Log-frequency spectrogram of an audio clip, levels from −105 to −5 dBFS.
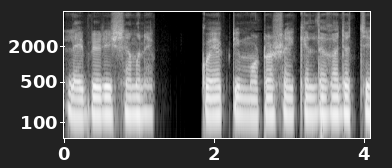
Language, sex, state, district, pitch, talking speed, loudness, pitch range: Bengali, male, Assam, Hailakandi, 140 Hz, 105 wpm, -16 LUFS, 135-140 Hz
